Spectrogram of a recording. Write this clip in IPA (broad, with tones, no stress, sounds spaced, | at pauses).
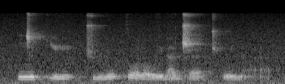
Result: ŋ͡ǀ ʉ˦ b ʎ e˧ | ʈ͡ʂ ʉ˨ ɳ o˦ k o˦˨ lˠ oː˨ i̯ ɳ a˦ ɖ͡ʐ ɐː˧ ɡ t͡ʃʼ ɵ˧ n a̰˧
